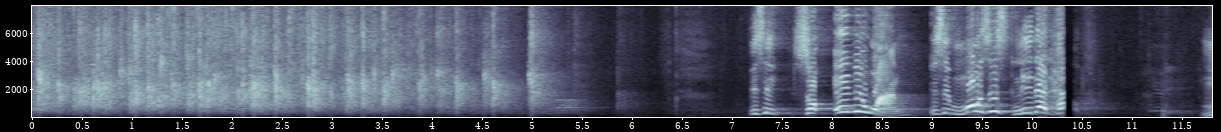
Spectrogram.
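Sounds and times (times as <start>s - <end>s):
crowd clapping: 0.0s - 6.1s
speech: 7.2s - 10.3s.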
